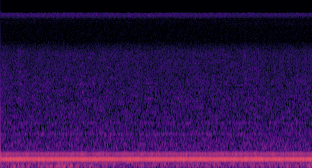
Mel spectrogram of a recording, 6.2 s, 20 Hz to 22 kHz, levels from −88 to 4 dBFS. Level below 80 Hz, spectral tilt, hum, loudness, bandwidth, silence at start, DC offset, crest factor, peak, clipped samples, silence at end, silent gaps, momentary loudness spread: -54 dBFS; -6.5 dB/octave; none; -36 LUFS; 16 kHz; 0 s; under 0.1%; 8 dB; -26 dBFS; under 0.1%; 0 s; none; 1 LU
